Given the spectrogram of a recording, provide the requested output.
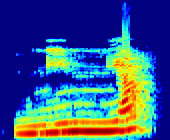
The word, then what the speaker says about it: niña: And say, see that little symbol on top of the N there? That makes the nya sound. So can you say niña?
